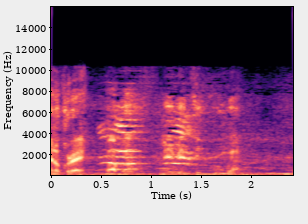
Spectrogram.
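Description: Voices over background music with a steady, pulsing low beat; a man's speech trails off just after the start, and softer voices carry on over the music.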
